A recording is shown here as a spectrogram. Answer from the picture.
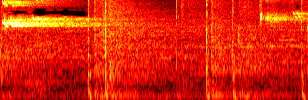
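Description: A basketball bouncing on an indoor court tile floor: several irregular thuds.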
